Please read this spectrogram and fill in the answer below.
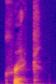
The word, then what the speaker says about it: Creek: This is the Creek, C-R-E-E-K, which is, I think, a play on Creek, like K-R-I-E-K, which is a sour style beer. This is a Creek, the golden sour beer aged in oak barrels with... Balaton cherries and Montmorency cherries, probably. – I believe the correct pronunciation of that word is crick.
